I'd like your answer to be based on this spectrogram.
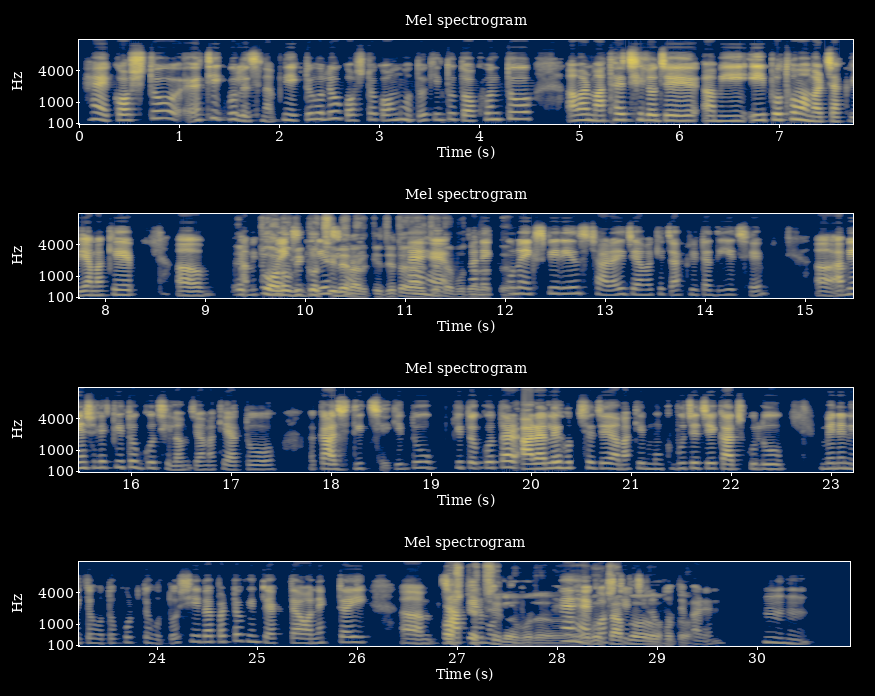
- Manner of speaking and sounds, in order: none
- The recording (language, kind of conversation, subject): Bengali, podcast, তোমার জীবনের সবচেয়ে বড় পরিবর্তন কীভাবে ঘটল?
